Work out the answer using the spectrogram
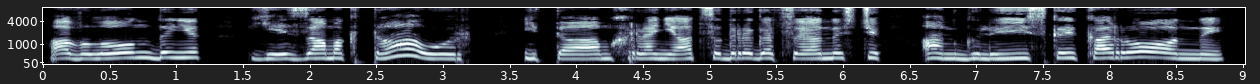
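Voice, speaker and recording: A woman reading the part of a scheming male vampire leader in a storybook, with a slow, coaxing delivery. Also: mid-range voice, fairly even intonation, no echo, studio quality, lightly acted.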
